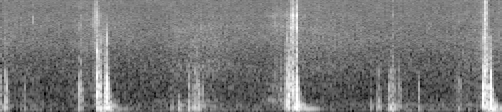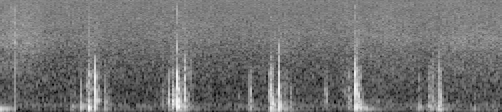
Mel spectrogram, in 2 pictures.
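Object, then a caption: Silicone ear mold of a binaural microphone. Fingertips of both hands rub, tap and cup the hollow silicone ear molds of a white binaural microphone. About ten soft, dull, muffled bursts of rubbing and tapping are heard at an uneven pace, mostly low in tone with little brightness. Each one dies away almost at once into near silence.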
